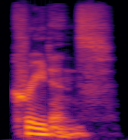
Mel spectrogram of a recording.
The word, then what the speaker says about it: credence: This word has 2 syllables, and the stress is on that first syllable. Credence.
